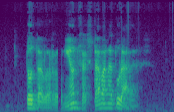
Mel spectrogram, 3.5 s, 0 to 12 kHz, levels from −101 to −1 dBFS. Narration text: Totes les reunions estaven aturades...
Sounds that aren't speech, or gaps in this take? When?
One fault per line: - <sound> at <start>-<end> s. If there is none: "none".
- dropout at 1.2-1.2 s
